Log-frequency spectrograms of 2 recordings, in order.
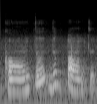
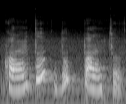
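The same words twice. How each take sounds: First: Said in the usual way. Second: Conto do Ponto spoken slowly and firmly; slow emphatic title. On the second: Shown as a demonstration. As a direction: Conto do Ponto stretched out, stressed. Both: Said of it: "bota no título do e-mail".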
